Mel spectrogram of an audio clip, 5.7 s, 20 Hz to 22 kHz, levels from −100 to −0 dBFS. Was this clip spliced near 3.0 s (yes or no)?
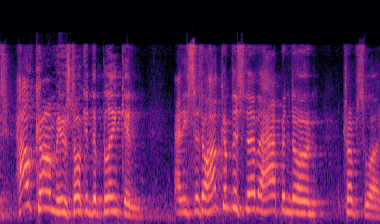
yes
